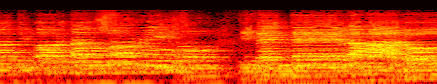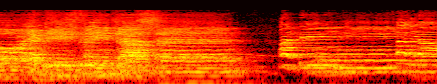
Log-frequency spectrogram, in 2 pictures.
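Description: Male choir singing a cappella in close harmony, a traditional Alpini choral song. The singing breaks briefly between phrases about three seconds in and again after about eight and a half seconds.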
